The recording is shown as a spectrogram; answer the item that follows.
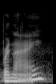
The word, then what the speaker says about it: Brené: Brené Brown, Brené, I don't know how you pronounce it. Brené, we pronounce it Brené.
